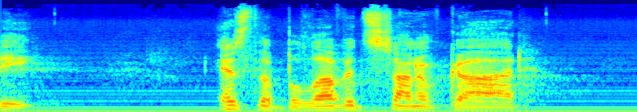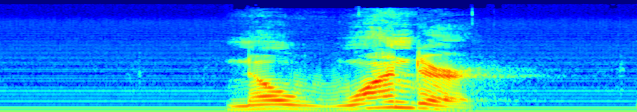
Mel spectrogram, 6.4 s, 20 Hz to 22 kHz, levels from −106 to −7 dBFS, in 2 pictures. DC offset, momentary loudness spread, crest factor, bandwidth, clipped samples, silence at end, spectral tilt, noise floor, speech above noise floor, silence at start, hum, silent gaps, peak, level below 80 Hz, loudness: under 0.1%; 16 LU; 22 dB; 19 kHz; under 0.1%; 0.7 s; -3.5 dB/octave; -56 dBFS; 27 dB; 0 s; 60 Hz at -55 dBFS; none; -10 dBFS; -58 dBFS; -29 LUFS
